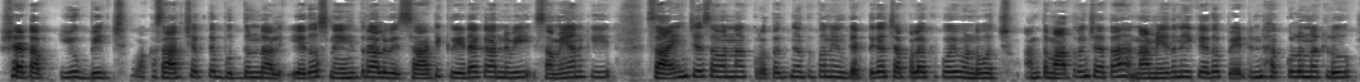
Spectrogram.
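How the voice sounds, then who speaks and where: Lady doing an enraged young guy, harsh and cutting, higher voice. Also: steady tone, normal speed, close to an everyday voice. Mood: furious. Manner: shouting insults, harsh. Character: furious young male athlete, harsh.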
